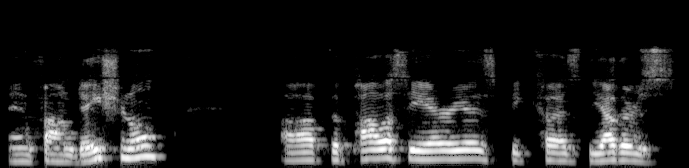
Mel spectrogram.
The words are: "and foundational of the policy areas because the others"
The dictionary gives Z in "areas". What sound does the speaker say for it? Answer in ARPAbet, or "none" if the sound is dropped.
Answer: Z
